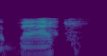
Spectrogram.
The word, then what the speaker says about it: BAC: And how often do you hear from your local union regarding legislative and regulatory updates that are important to the back Never. Once a year, a couple of times a year, or okay. Here's how you pronounce that. It's BAC. It's not Beck.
